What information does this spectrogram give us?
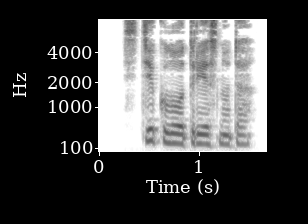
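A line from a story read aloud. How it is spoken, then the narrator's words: Confused mutter. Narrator (Russian): растерянно пробормотала она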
